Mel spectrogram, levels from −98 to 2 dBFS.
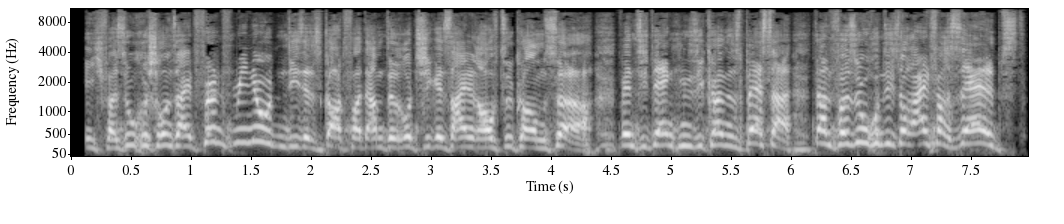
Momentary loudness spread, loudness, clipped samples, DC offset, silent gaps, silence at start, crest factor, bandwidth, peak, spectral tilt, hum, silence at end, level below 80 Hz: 4 LU; -13 LUFS; under 0.1%; under 0.1%; none; 0.1 s; 14 dB; 11 kHz; 0 dBFS; -2 dB/octave; none; 0.05 s; -58 dBFS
